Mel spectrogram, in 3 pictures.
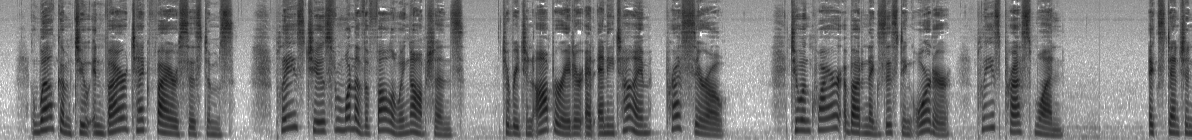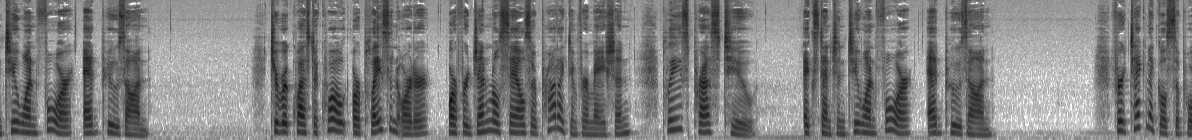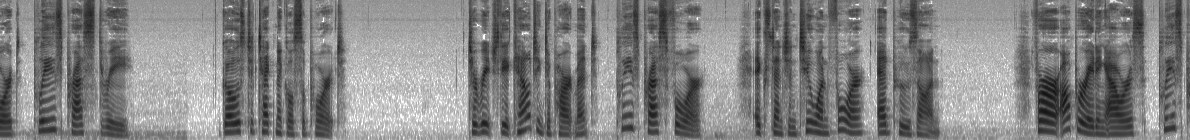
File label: female voice IVR prompts; Envirotech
